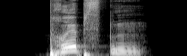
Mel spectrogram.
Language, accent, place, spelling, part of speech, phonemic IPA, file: German, Germany, Berlin, Pröpsten, noun, /pʁøːpstən/, De-Pröpsten.ogg
- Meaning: dative plural of Propst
